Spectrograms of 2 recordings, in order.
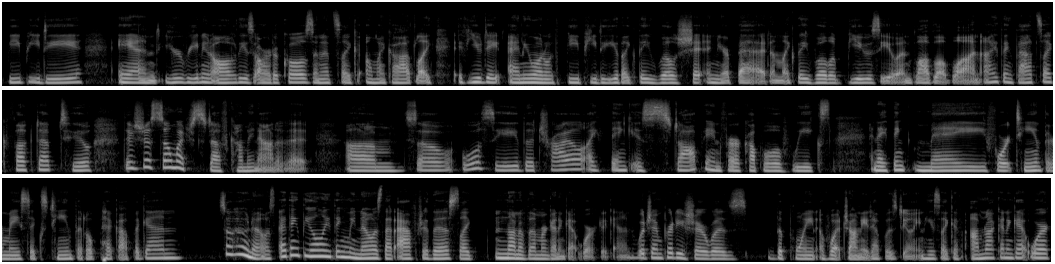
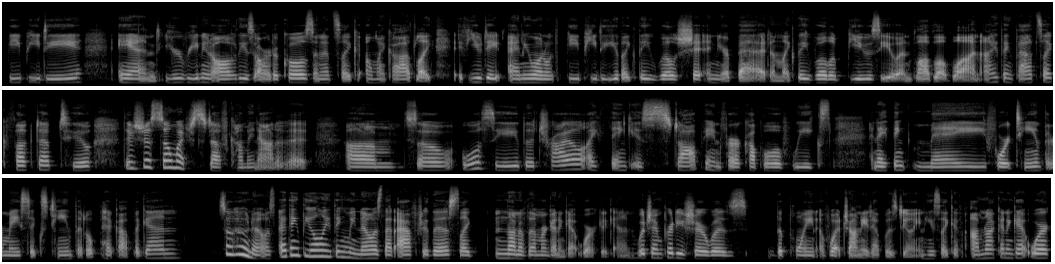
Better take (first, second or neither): first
